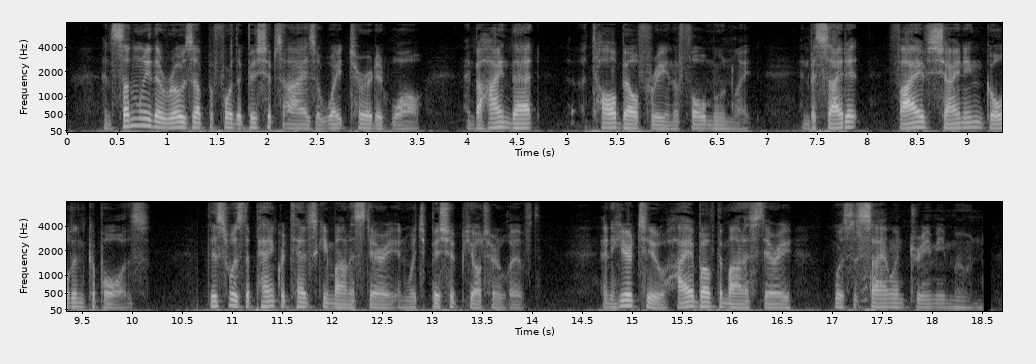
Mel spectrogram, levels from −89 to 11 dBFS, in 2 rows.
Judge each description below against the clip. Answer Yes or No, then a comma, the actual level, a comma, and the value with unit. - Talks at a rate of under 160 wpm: No, average, 165 wpm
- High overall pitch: No, low, 115 Hz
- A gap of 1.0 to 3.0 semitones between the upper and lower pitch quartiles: No, average, 4.4 semitones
